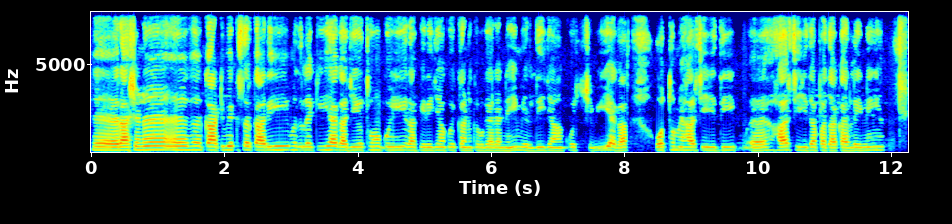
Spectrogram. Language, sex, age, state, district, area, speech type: Punjabi, female, 45-60, Punjab, Gurdaspur, rural, spontaneous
